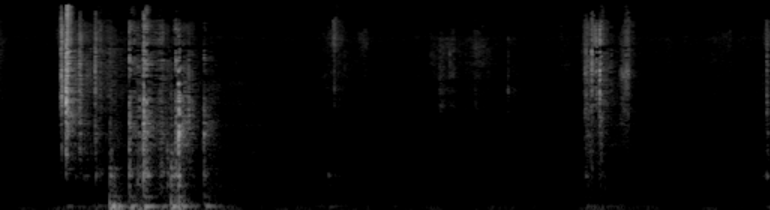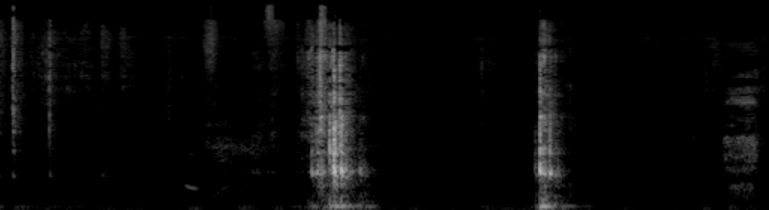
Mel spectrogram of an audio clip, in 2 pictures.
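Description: Scissors cut a sheet of paper into two pieces in a quiet room, with a few short crisp snipping and rustling bursts separated by near silence.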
